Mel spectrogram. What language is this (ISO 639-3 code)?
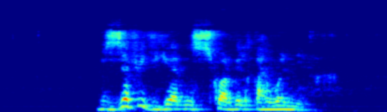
kab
